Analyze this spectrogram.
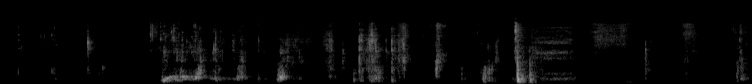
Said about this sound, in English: Excuse me, I'm going to grab a drink of water.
